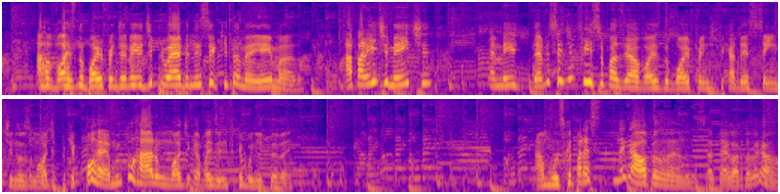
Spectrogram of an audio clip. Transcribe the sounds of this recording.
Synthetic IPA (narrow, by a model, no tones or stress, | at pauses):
ɐvɔzd̪ʊbɔjfɾẽnd͡ʒɛmejʊd͡ʒɪpuɛbɪnesɪakit̪ɐ̃mbẽj̃ẽj̃mɐ̃nʊapaɾẽnt͡ʃɪmẽnt͡ʃɪ | ɛmejʊd̪ɛvɪseɾd͡ʒifisiwfazeɾɐvɔzd̪ʊbɔjfɾẽnd͡ʒɪfi̥kaɾd̪esẽnt͡ʃɪnʊzmɔd͡ʒɪspoɾkepohɐɛmũj̃t̪ʊɦaɾʊũmɔd͡ʒɪkɪɐvɔzd̪elɪfi̥kɐbʊnit̪ʊt̪ɐ̃mbḛ̃j̃ | ɐmuzikɐpaɾɛsɪ̥leɡawpelomẽnʊsat̪ɛaɡɔɾɐt̪aleɡaw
